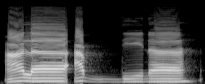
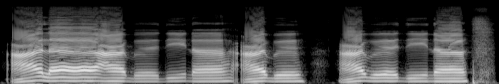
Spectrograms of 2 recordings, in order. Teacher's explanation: ada bacaan qalqalah. Qalqalah artinya memantul. Kesalahan yang sering terjadi yaitu tidak memantulkan huruf qalqalah.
